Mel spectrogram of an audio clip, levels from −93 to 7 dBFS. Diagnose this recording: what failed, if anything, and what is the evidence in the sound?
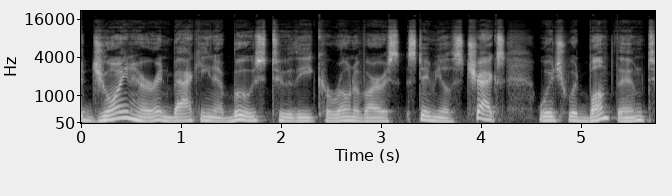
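Nothing failed: no stage of the chain, from wiring through to playback, leaves any audible trace of a fault anywhere in this speech recording.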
